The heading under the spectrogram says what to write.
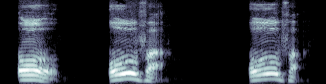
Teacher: ইংরেজিতে আপনার যখন ব্রিটিশ উচ্চারণ করবেন, যে শেষের আর যে উচ্চারণ হবে না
